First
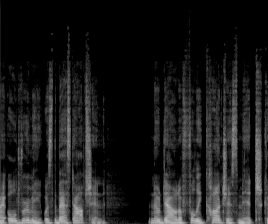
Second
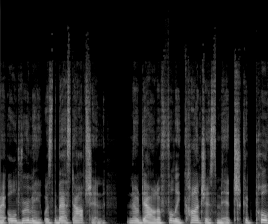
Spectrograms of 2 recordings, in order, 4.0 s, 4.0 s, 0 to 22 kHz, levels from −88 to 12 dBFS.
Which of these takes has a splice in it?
second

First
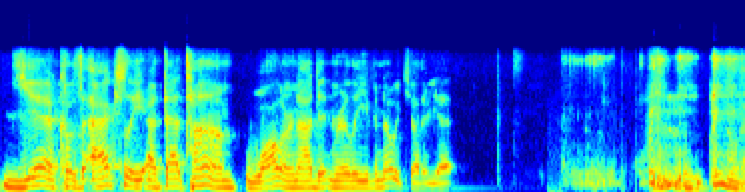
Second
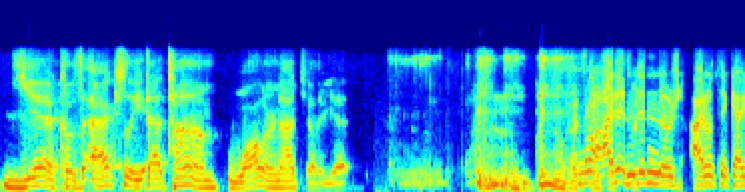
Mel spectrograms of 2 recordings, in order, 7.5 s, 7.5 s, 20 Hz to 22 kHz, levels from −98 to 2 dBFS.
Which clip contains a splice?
second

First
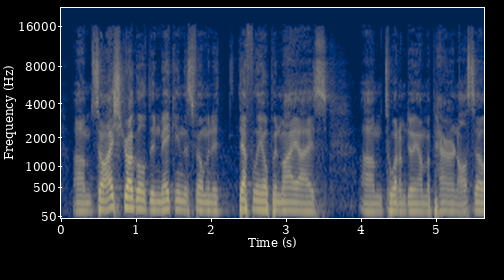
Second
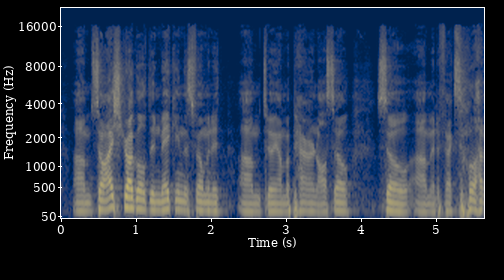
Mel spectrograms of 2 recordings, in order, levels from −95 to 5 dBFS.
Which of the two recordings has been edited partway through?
second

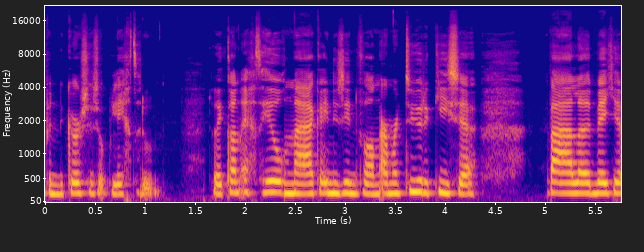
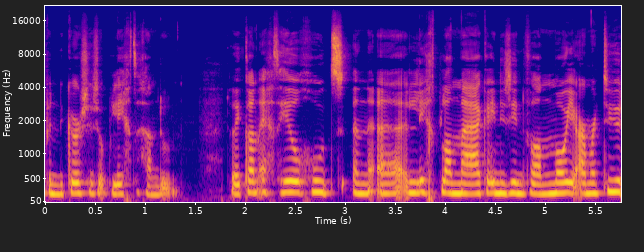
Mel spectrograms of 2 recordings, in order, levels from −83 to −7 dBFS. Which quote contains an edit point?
first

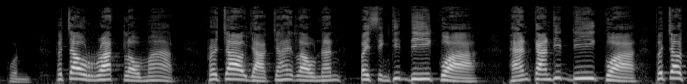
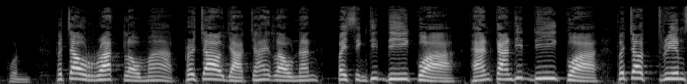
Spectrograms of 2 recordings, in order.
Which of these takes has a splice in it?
second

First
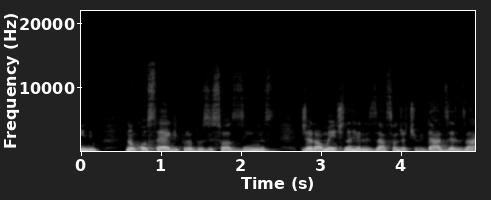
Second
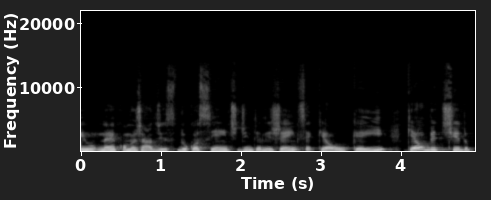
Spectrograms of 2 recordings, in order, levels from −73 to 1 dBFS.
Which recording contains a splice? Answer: second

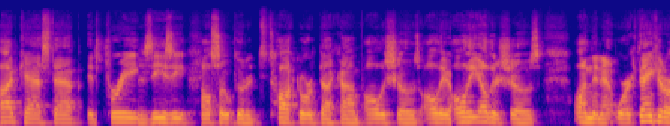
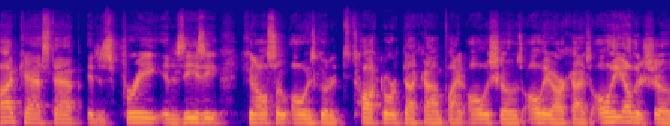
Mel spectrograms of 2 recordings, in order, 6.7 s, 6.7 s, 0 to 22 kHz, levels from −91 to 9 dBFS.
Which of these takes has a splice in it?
first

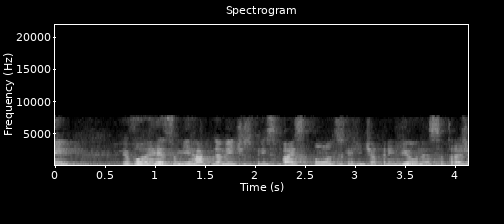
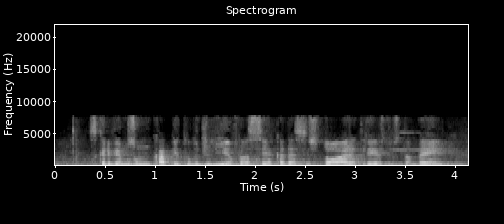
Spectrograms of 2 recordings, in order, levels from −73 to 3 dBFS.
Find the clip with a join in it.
second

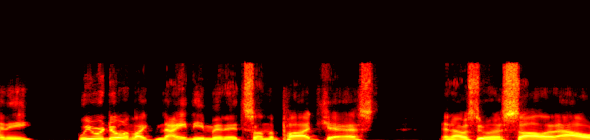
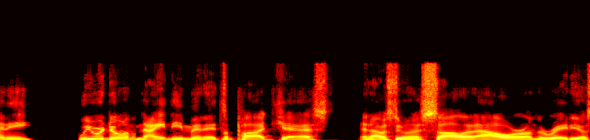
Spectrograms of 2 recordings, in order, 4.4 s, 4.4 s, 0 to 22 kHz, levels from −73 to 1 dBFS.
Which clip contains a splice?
second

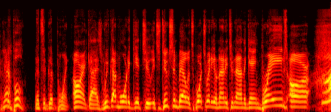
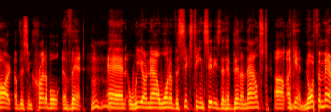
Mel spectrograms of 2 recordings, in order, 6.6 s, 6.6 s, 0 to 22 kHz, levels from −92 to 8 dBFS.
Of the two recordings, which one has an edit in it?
second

